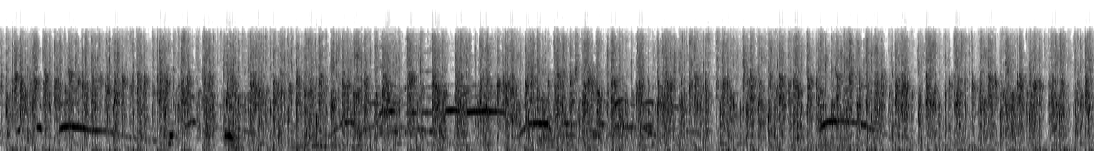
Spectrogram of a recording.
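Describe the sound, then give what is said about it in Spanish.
Applause sound effect of a crowd clapping: dense, steady, loud clapping that continues unbroken from start to end. “ponme un aplauso aquí.”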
